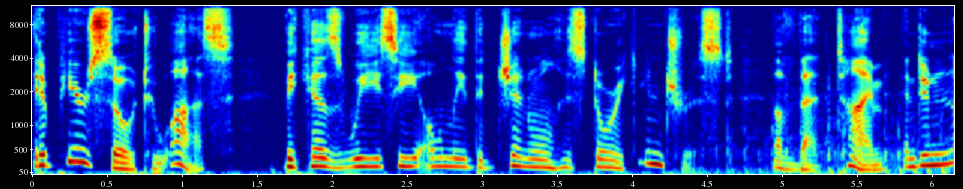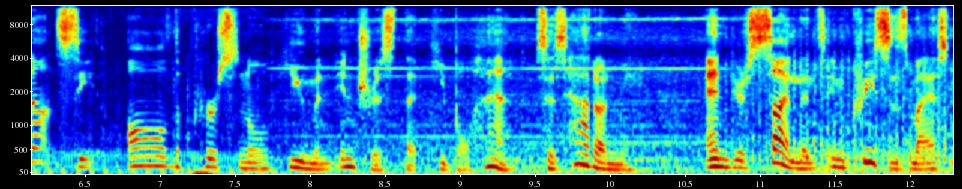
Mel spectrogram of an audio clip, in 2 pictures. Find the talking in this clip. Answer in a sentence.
The talking can be heard from 0.0 to 12.2 s.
